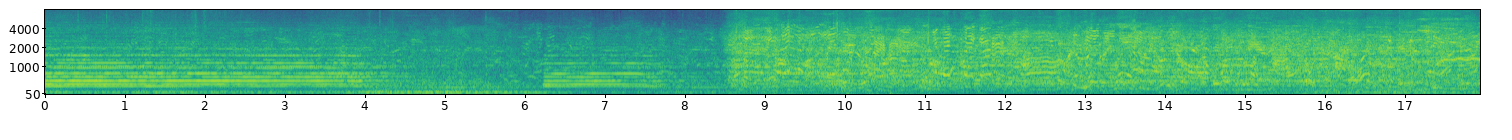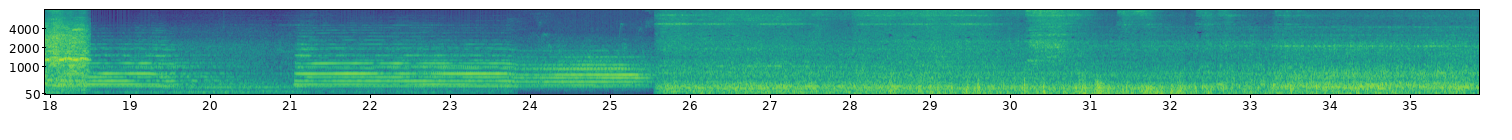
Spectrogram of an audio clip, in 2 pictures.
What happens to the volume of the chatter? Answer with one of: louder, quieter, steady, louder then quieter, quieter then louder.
louder.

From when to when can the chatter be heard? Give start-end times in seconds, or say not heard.
0.1-18.6.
